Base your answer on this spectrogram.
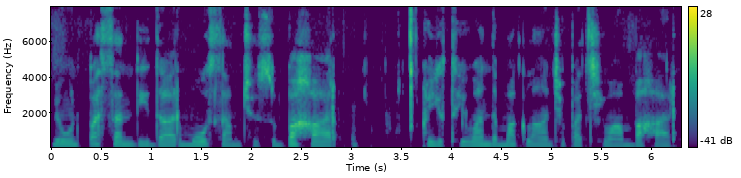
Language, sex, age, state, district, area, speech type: Kashmiri, female, 30-45, Jammu and Kashmir, Budgam, rural, spontaneous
